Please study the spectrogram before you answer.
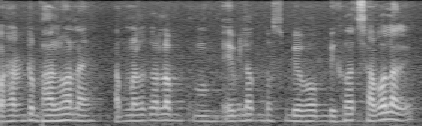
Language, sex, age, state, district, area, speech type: Assamese, male, 18-30, Assam, Sonitpur, rural, spontaneous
